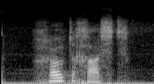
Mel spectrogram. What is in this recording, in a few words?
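"Grootegast", Dutch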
